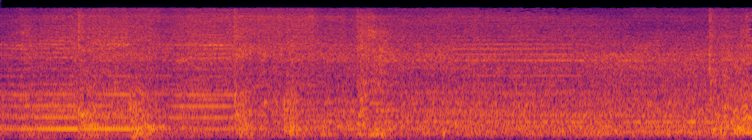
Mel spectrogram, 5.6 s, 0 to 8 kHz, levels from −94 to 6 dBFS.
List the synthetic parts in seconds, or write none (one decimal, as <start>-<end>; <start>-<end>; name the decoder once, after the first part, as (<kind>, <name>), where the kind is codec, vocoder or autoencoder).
0.0-3.4 (codec, DAC); 4.3-5.6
